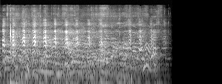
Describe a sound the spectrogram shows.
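An elderly woman sings loudly into a microphone.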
